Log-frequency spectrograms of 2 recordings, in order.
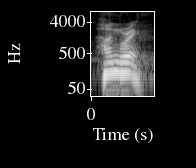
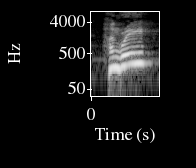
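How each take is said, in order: First: "Hungry" as a statement, falling at the end; flat-out declarative "Hungry" with a closing fall; statement intonation. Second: "Hungry" as a question, pitch leaping high; high rising "Hungry?"; question intonation. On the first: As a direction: state "Hungry" firmly, pitch dropping. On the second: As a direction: ask "Hungry?" with a steep rise at the end. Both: Shown as a demonstration. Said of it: "Two different intonation patterns".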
